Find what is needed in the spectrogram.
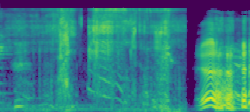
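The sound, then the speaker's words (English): A three-legged dog breathes hard with raspy, wheezing huffs and whiny rising-falling tones, broken by a brief pause before a louder, strained burst of panting at the end. “he's got three legs and he's fucking can't breathe”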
